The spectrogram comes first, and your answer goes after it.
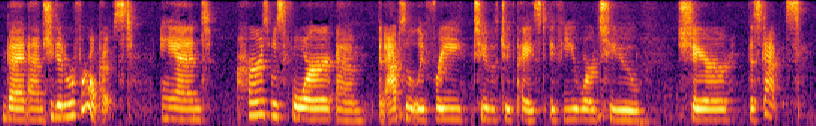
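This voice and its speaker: With an American accent, a woman talks at a very slow pace in fairly even intonation. Noticeable background noise runs behind her. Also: medium pitch for a woman. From East Texas (Longview). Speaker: network marketing seller. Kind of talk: live video presentation. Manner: casual, filler-heavy.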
